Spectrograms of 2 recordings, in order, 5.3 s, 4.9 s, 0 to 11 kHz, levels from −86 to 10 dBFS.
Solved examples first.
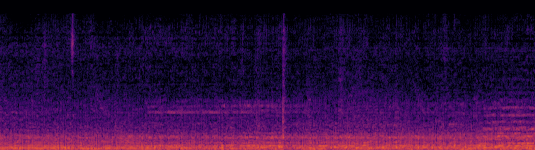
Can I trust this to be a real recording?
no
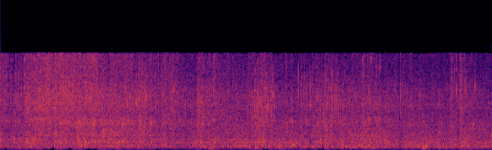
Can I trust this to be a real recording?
yes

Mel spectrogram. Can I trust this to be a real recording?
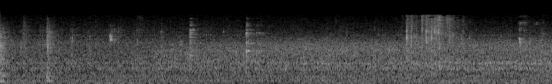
yes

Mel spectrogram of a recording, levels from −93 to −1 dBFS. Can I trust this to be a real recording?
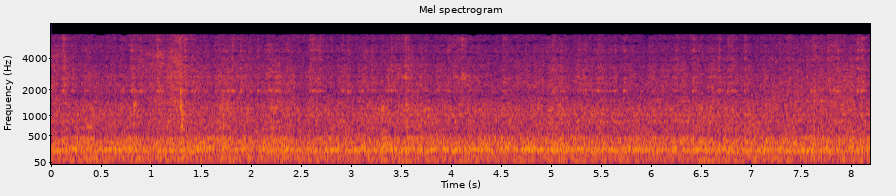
no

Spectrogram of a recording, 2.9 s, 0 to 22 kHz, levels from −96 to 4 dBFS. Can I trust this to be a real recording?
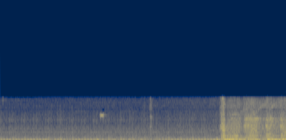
yes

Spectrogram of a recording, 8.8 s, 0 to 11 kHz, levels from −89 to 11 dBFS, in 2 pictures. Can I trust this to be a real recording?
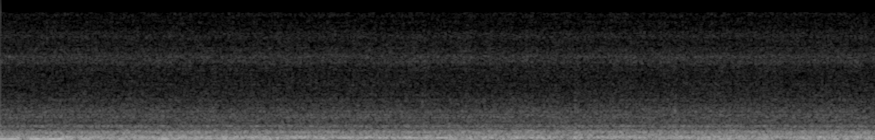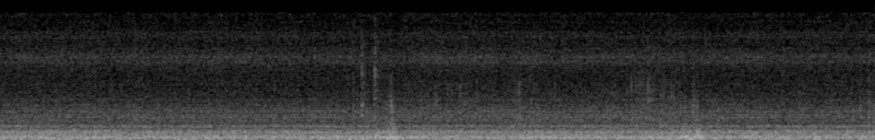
yes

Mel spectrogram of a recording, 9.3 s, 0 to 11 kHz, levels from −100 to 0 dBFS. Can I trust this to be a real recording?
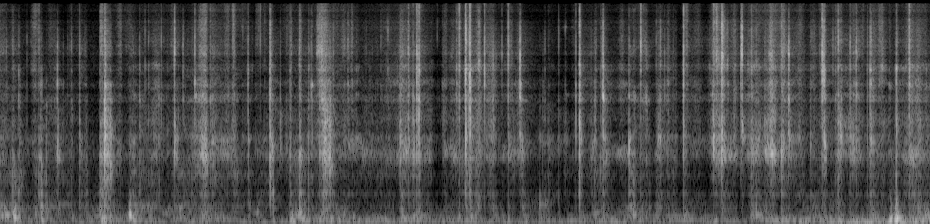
no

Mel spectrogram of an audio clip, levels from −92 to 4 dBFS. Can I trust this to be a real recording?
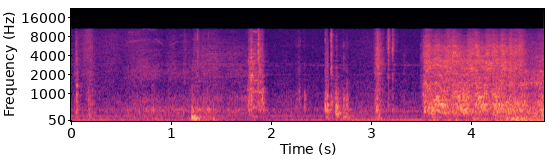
yes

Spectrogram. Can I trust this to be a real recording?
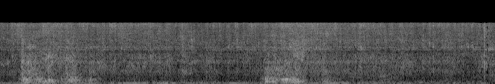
no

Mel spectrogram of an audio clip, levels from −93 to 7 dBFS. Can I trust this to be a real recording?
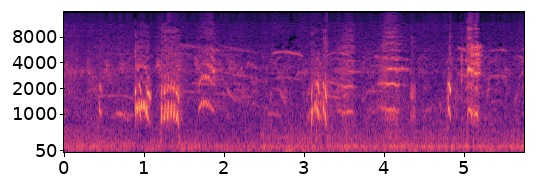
no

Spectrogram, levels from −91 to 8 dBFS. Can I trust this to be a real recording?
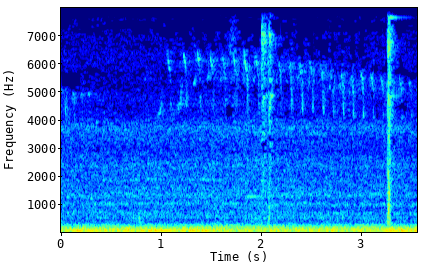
yes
